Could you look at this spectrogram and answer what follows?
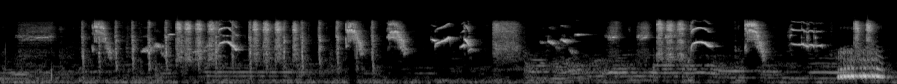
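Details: Captive Oriental magpie-robins at a breeding farm in Kroya village: a dense run of harsh, buzzy rasping notes mixed with short upslurred and downslurred whistles, delivered in rapid bursts with brief pauses, ending in a lower hoarse note.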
